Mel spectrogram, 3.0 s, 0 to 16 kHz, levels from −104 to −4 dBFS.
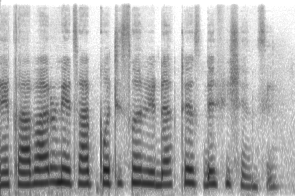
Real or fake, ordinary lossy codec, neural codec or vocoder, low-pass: fake; none; codec, 44.1 kHz, 2.6 kbps, DAC; 14.4 kHz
